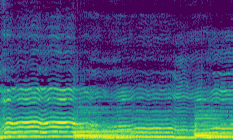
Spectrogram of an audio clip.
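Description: A woman singing long held notes with vibrato over sustained keyboard chords; the melody steps down to a lower note about three-quarters of a second in.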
